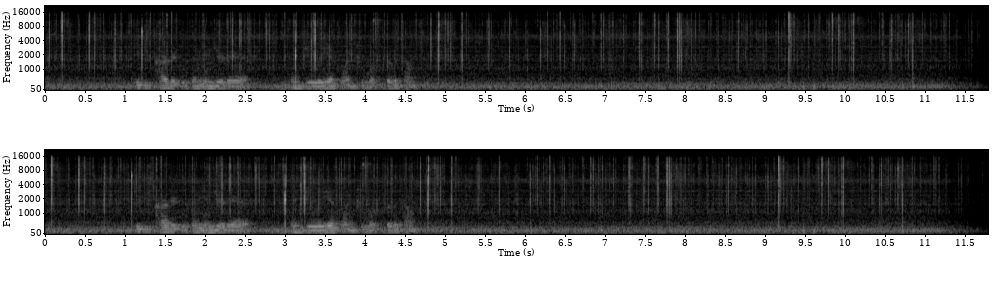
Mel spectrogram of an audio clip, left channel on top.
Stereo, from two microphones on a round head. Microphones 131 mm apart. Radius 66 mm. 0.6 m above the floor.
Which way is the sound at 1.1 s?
5° right (ahead or behind).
